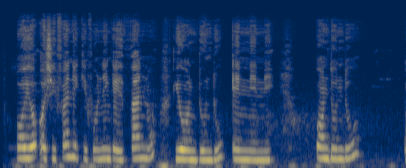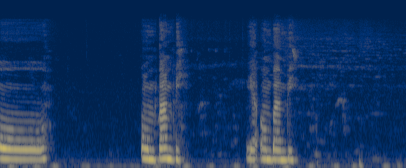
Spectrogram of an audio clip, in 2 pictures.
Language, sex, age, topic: Oshiwambo, female, 18-24, agriculture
